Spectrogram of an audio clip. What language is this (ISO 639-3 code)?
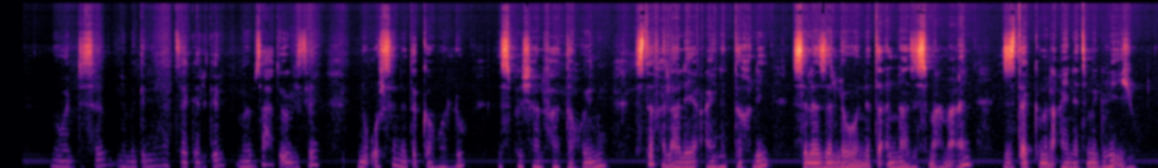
tir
